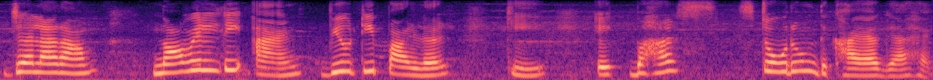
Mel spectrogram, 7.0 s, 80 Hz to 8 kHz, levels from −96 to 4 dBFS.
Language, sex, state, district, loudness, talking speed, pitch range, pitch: Hindi, female, Gujarat, Gandhinagar, -15 LUFS, 110 wpm, 225-315 Hz, 260 Hz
